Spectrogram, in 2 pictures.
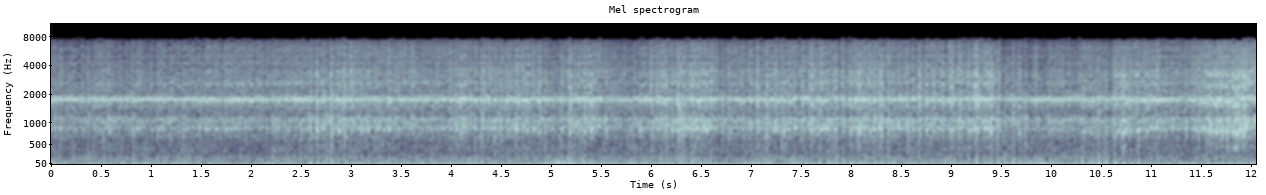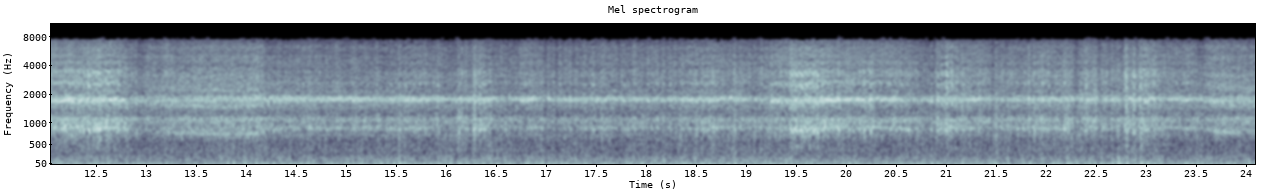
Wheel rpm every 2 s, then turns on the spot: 230, 240, 230, 230, 230, 230, 220, 220, 230, 230, 230, 230.
none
